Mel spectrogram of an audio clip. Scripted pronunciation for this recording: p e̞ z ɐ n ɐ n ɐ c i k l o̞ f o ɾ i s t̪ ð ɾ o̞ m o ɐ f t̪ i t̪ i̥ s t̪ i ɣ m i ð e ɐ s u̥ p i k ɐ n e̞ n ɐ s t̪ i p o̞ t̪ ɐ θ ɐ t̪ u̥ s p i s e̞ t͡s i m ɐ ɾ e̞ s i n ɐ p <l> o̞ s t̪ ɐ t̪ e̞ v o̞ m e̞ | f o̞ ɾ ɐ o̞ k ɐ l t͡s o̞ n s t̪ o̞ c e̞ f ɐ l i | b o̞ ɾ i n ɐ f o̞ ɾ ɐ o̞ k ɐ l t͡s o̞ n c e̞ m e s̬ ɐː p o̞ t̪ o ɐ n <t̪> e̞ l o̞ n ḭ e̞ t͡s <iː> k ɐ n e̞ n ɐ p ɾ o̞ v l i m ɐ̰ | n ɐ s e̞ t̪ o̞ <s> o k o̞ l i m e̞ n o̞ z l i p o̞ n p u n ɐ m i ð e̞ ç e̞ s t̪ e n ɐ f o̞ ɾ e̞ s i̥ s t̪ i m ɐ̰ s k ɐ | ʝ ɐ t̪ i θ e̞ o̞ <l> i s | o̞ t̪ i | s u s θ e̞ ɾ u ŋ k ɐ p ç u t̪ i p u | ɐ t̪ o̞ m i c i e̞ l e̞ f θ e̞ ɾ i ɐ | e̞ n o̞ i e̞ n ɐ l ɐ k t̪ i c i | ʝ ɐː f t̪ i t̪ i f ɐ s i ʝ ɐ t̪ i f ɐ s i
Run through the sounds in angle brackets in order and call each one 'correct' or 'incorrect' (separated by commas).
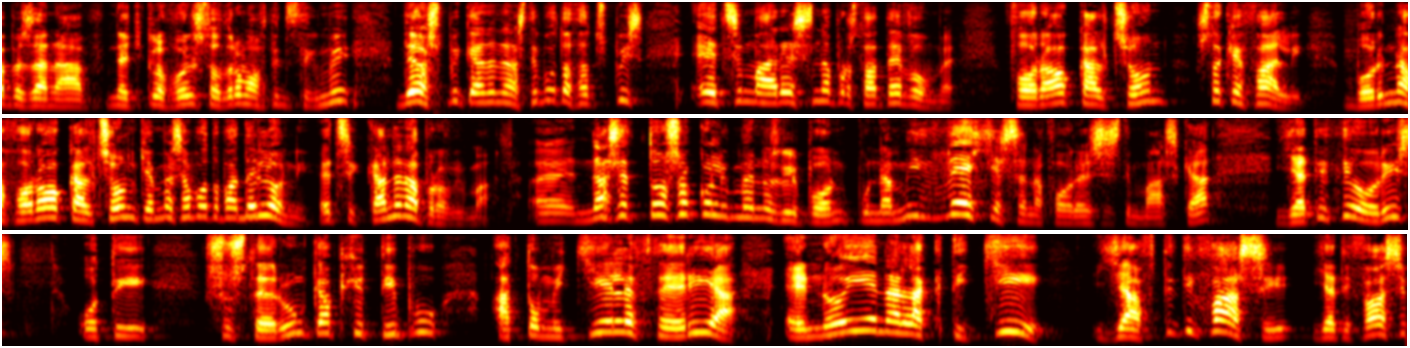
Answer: incorrect, incorrect, incorrect, correct, incorrect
